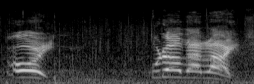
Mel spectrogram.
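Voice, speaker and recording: An actor playing a gruff but friendly British wartime neighbour on blackout patrol in a radio play, with a raspy, strained voice. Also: male voice, very high-pitched, expressive, slow pace, pushed and bright, exaggerated voice. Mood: officious, matey.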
